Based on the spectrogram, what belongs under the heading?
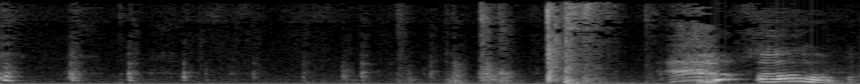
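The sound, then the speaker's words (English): A light clatter and brief scrape as a hat is knocked off a wall by laughter, preceded by faint tapping and followed by a burst of loud laughter. “My laughter knocked off my hat from the wall.”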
